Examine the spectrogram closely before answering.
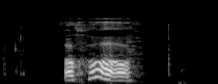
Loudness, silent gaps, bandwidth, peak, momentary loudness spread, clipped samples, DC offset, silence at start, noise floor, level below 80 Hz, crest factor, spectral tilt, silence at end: -15 LUFS; none; 9.4 kHz; 0 dBFS; 8 LU; under 0.1%; under 0.1%; 0.65 s; -58 dBFS; -72 dBFS; 18 dB; -4 dB/octave; 0.9 s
